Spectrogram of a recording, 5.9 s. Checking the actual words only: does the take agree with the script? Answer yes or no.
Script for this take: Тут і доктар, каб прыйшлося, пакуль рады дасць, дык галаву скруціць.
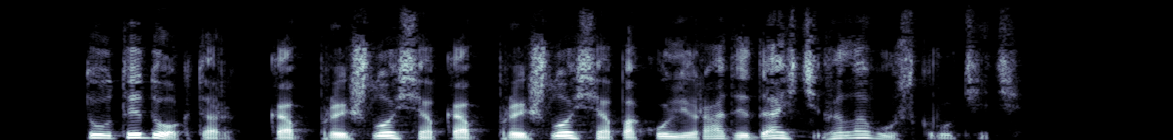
no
